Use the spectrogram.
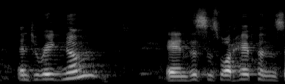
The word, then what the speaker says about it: Interregnum: Internum. Interregnum and this is what happens as we leave.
